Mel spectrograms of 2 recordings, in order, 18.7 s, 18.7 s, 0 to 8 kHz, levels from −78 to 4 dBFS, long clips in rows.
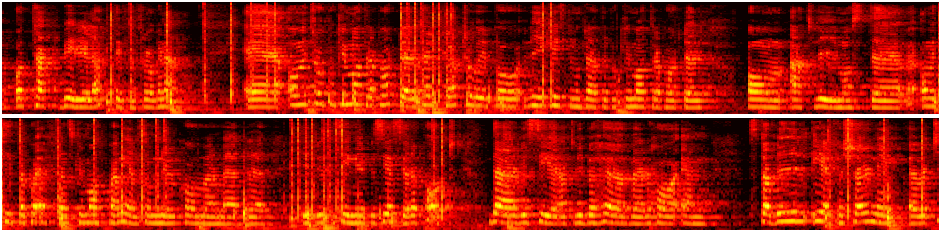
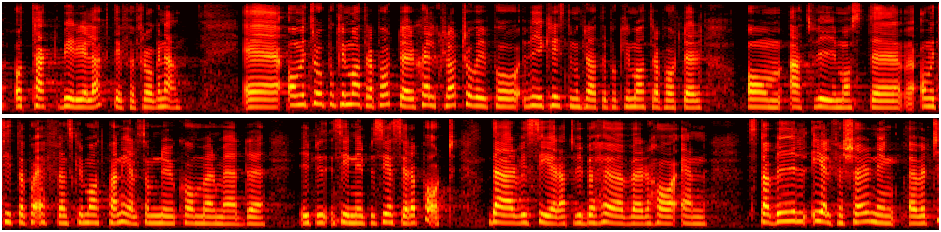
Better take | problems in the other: second | background sound (Clock); 7 dB below the speech // room echo; dies away in 1 s

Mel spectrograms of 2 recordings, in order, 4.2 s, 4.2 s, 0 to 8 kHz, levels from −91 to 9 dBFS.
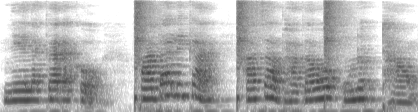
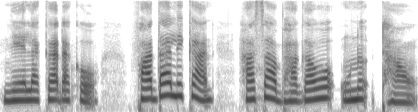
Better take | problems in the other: second | background sound (Hi-hat); 10 dB below the speech // room echo; dies away in 0.3 s

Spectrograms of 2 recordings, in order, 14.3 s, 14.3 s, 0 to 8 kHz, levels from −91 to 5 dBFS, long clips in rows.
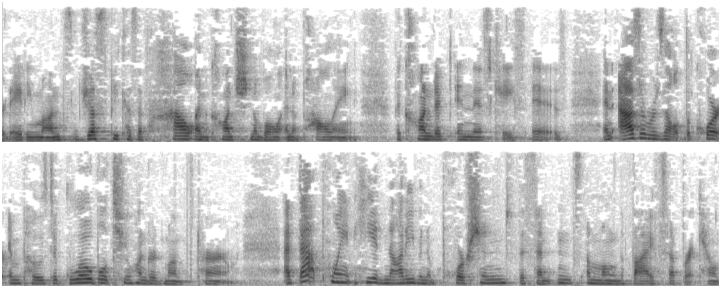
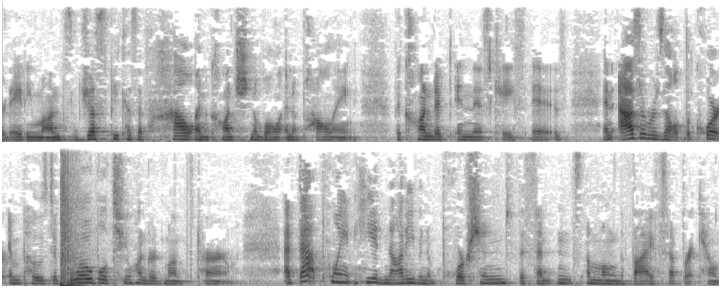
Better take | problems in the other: first | background sound (Gunshot, gunfire); 6 dB below the speech

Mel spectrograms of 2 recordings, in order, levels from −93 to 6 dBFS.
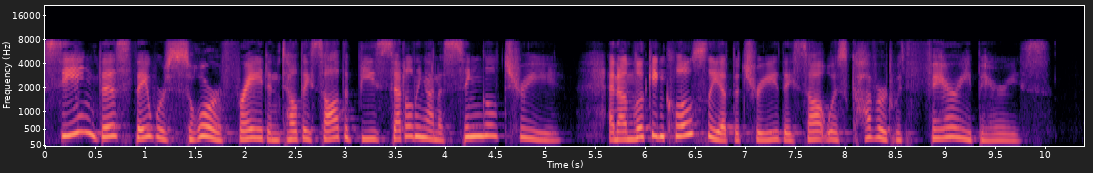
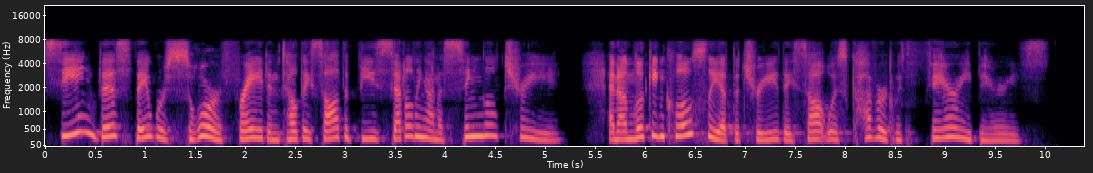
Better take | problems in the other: first | noise reduction (neural mask model Resemble Enhance denoiser)

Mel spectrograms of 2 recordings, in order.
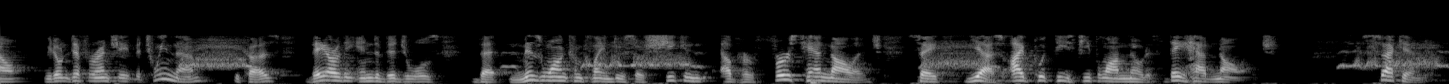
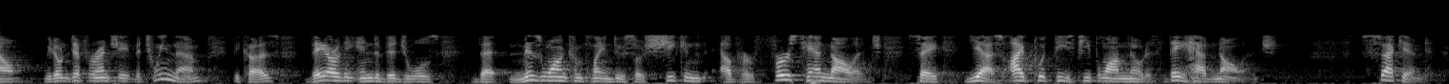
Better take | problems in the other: second | noise reduction (classical method log-MMSE)

